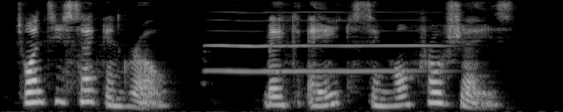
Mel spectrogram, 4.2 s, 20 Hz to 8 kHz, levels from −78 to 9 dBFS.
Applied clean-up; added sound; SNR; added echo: classical method WPE with log-MMSE.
